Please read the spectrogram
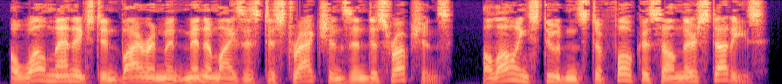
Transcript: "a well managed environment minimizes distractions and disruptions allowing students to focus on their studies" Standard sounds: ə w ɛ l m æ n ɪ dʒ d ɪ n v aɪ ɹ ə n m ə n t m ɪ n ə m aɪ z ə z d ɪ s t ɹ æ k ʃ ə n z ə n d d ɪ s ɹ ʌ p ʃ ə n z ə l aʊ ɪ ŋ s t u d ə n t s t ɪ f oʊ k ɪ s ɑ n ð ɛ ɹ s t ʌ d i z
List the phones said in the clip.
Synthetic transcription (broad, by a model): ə w ɛ l m æ n ɪ dʒ d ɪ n v aɪ ɹ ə n m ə n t m ɪ n ə m aɪ z ə z d ɪ s t ɹ æ k ʃ ə n z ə n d d ɪ s ɹ ʌ p ʃ ə n z ə l aʊ ɪ ŋ s t u d n t s t ɪ f oʊ k ɪ s n ð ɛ ɹ s t ʌ d i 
